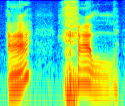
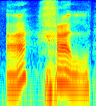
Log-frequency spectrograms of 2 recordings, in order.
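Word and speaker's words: אכל: Então, nós temos aqui a palavra, ó, eu não pronuncio o Aleph, eu pronuncio somente o A, depois o RR na garganta, né? Depois o A novamente, depois o L. Então fica Ahal, Ahal.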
